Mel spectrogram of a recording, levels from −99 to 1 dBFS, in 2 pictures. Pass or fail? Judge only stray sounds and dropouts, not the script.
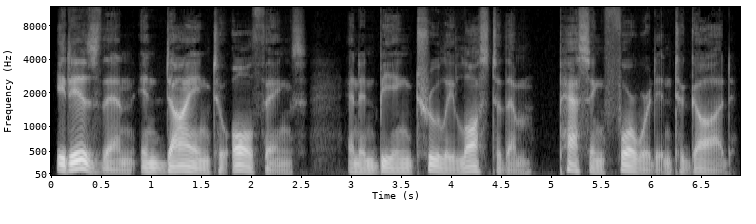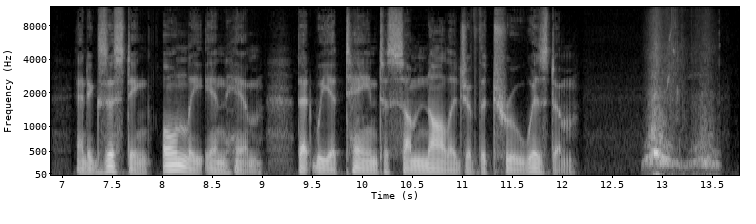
fail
